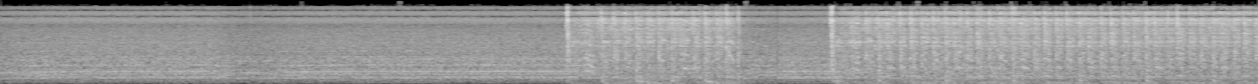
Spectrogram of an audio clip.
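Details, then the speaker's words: Holden Torana, first start after refitting the manifold back from the machine shop, new linkage and fuel/vacuum lines: steady starter cranking rising to a busier churn, but the engine never catches; it is getting no fuel yet. "Yeah, no fuel yet."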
